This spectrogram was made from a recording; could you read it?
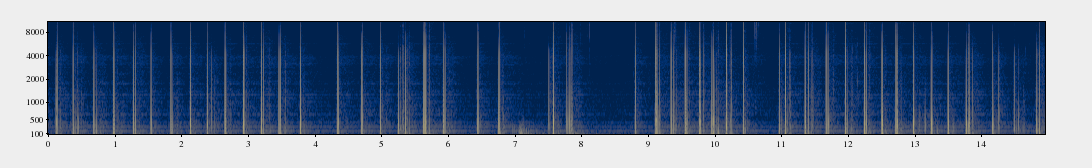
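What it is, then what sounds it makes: Metal mini microphone tapped. A small gold-colored mini microphone with a metal body, a metal mesh grille and a hollow head is held in one hand and tapped on the grille with long acrylic nails. Dozens of sharp, very short clicking taps sound in quick irregular runs over a faint low hum, with a brief pause before the last third. Each tap is bright and dies away almost instantly.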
